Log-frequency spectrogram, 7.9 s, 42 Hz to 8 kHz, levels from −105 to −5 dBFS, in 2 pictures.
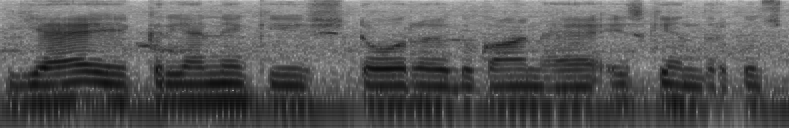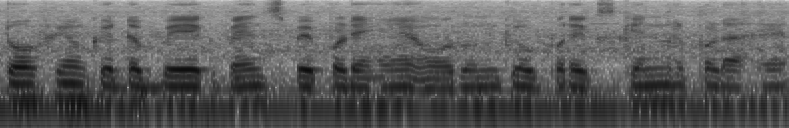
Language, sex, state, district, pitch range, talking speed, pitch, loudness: Hindi, male, Rajasthan, Bikaner, 110-120 Hz, 190 wpm, 115 Hz, -18 LUFS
